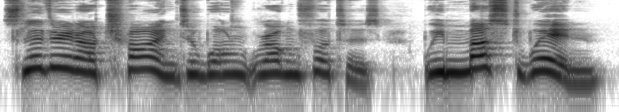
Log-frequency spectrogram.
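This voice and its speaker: A woman voicing an intense, anxious teenage boy sports captain in an audiobook, speaking urgently and forcefully. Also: mid-range voice, normal speed, lightly acted. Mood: frantic, shouting. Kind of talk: audiobook character voice.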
